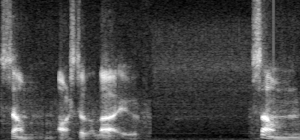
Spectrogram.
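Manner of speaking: great dragon voice, somewhat drawn-out. A dragon answers a player's question; dragon voice. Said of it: "well, as you see the dragon's face and its snout".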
